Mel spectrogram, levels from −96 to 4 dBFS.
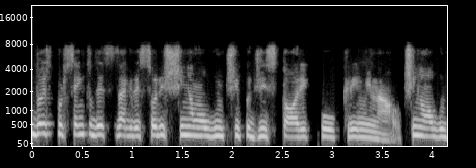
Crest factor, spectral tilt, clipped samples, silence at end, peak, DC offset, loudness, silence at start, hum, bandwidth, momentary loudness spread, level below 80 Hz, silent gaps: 12 dB; -5 dB/octave; under 0.1%; 0 s; -8 dBFS; under 0.1%; -21 LUFS; 0 s; none; 8.2 kHz; 4 LU; -60 dBFS; 2.80-2.85 s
